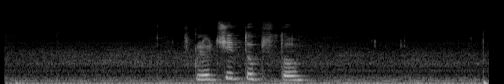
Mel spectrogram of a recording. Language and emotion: Russian, neutral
